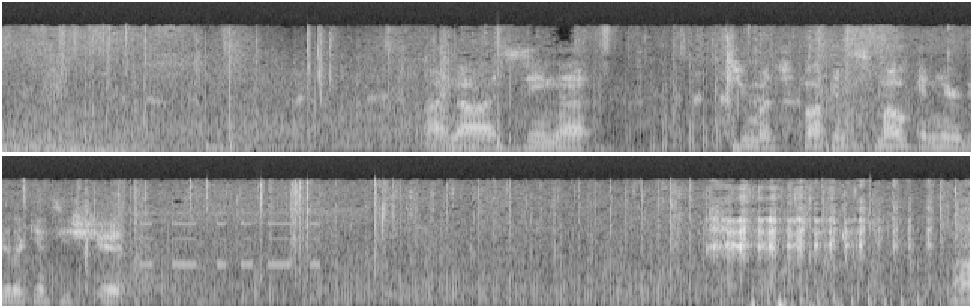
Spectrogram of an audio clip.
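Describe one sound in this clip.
Rifle shots crack and echo in a battle.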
